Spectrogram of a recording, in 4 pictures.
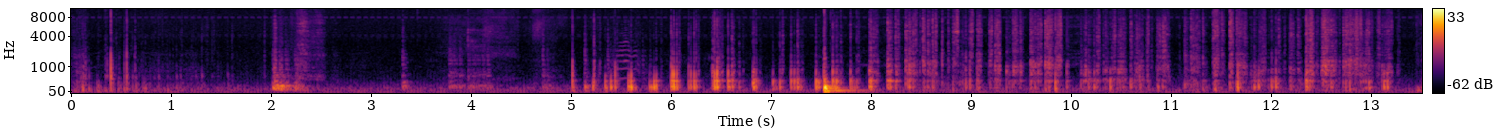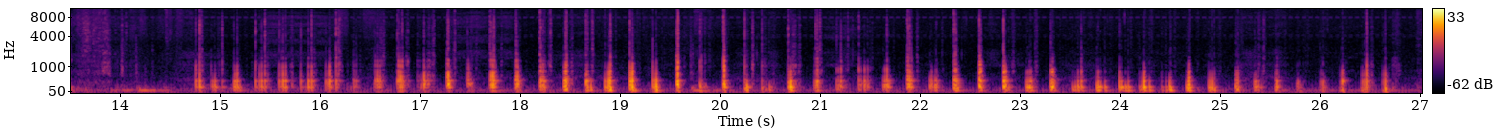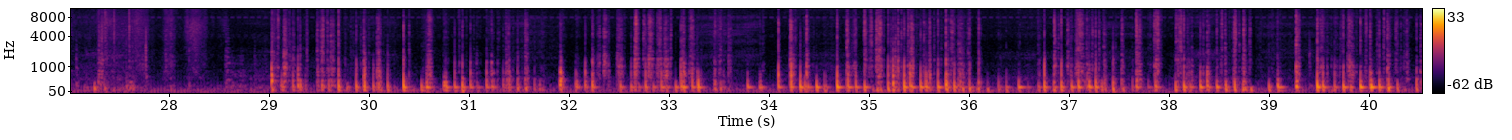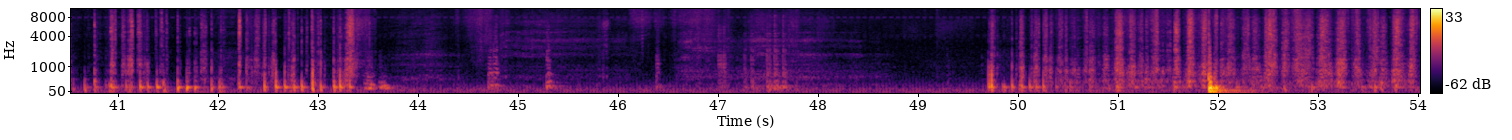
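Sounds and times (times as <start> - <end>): low steady hum: 0.0 - 54.0.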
